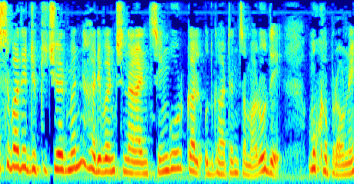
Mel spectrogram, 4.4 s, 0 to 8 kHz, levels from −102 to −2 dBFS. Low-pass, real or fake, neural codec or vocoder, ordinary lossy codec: none; real; none; none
